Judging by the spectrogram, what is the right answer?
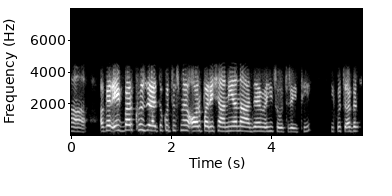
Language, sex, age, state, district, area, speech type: Hindi, female, 18-30, Madhya Pradesh, Bhopal, urban, conversation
